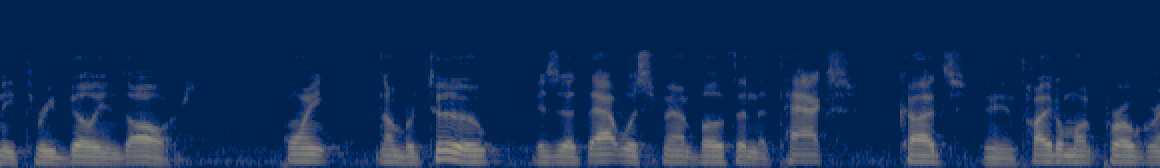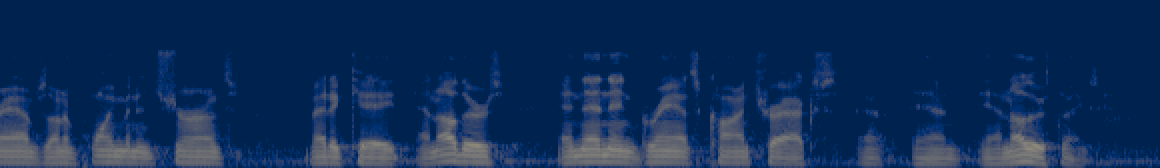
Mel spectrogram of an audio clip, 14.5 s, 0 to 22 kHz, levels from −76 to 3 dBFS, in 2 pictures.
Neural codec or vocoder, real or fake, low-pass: codec, 16 kHz, 8 kbps, FunCodec, trained on LibriTTS, 25 frames a second; fake; 7.2 kHz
